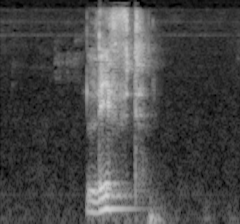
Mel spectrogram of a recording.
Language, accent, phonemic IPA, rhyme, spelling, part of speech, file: German, Austria, /lɪft/, -ɪft, Lift, noun, De-at-Lift.ogg
- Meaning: 1. lift; elevator (mechanical device for vertically transporting goods or people) 2. Short for certain compounds in which Lift is not dated, especially for Skilift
